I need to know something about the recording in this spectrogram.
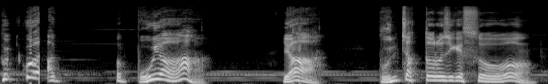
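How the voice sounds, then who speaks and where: A man's voice: on the high side, wildly swooping pitch, slow, a bit bright, faint music behind, voice pushed up, exaggerated voice. A man playing a timid young male student who is easily scared and stammers when frightened. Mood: panicked. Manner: panicky, stammering.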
